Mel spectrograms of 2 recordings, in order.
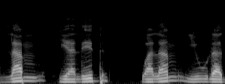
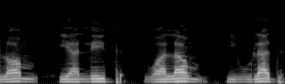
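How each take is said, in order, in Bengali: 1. প্রথম L ধ্বনিটি হালকা ও চিকন। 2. প্রথম L ধ্বনিটি ভারী ও মোটা। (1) "লাকে চিকন রাখতেছি।" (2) "এখানে আমি বলতেছি না যে"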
